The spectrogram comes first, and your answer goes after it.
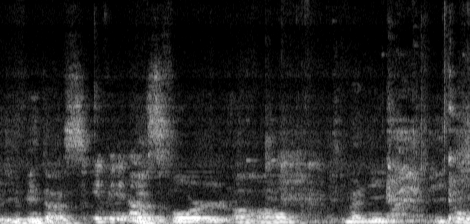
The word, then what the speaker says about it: InfinitUs: It's for me, I always pronounce it infinitus.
